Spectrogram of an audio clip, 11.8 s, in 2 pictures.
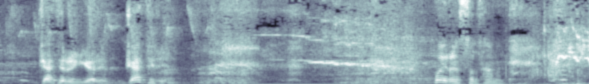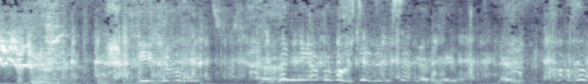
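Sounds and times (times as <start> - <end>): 
speech: 0.2 - 2.1, 4.4 - 11.7
horse neighing: 1.6 - 4.7, 5.4 - 11.7.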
